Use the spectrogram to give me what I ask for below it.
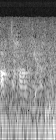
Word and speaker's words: Octavia: And it's pronounced Octavia.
